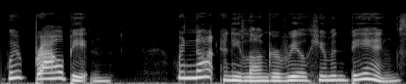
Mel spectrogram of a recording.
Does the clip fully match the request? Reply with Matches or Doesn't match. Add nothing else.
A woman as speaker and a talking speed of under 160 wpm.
Matches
